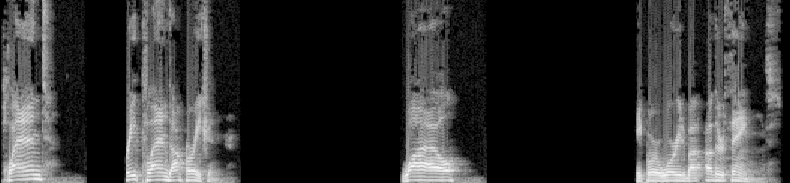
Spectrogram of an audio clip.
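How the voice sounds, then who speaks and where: A man's voice: medium pitch, sing-song, very slow, pauses often. A man hosting an informal commentary show, speaking to viewers in short, preachy, alarmed phrases with sarcastic asides. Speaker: host and commentator.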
